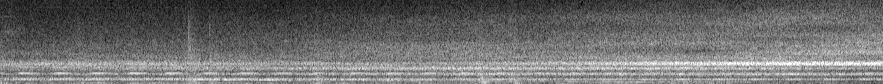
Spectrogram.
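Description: Electric commuter train moving through the station, wheels rumbling and clicking over the rail joints, with a motor whine that falls slowly in pitch as the train slows. Steady high ringing tones sound through it all.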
